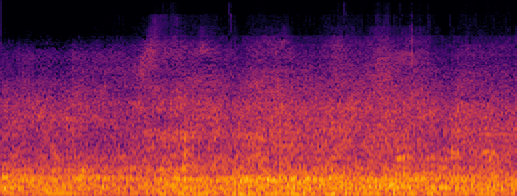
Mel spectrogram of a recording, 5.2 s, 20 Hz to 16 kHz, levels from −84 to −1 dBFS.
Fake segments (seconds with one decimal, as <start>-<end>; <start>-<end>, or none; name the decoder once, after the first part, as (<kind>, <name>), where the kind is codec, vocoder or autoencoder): 0.0-2.2 (codec, SNAC)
